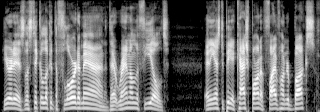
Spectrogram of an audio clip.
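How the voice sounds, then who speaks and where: Clear, resonant, and slightly bright, a man's somewhat high voice comes through in a dry studio recording. He's an online news show host whose first language is Portuguese, giving casual commentary as he reads articles aloud, hesitating, restarting often, and slipping in asides.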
